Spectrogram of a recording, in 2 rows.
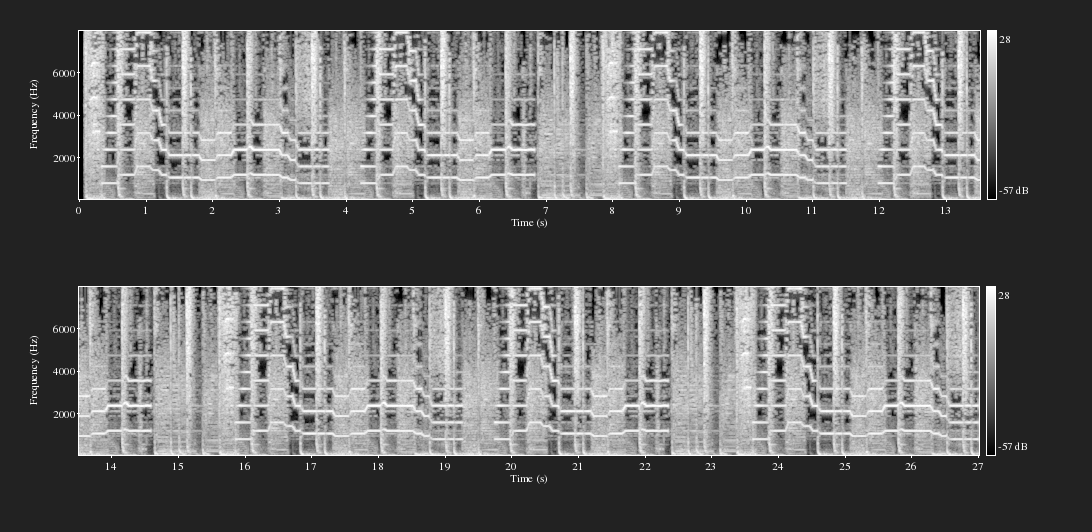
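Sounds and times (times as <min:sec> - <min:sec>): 
tone: 0:00.3 - 0:22.5, 0:23.4 - 0:27.0.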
